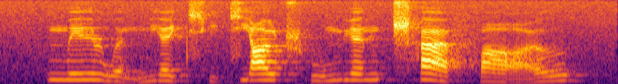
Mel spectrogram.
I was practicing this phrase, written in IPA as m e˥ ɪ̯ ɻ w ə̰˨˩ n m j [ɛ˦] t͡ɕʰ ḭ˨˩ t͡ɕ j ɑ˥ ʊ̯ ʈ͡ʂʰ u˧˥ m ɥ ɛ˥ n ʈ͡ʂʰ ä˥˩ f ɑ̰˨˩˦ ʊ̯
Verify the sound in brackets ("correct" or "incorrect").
incorrect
